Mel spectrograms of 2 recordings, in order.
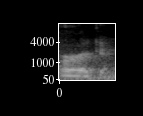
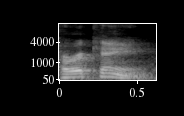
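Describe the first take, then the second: First: The name is said the local way. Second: The name is said the outsider way. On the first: The speaker calls it right. "good old Hurricane" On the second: The speaker calls it wrong. "not Hurricane. Don't dare say that"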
